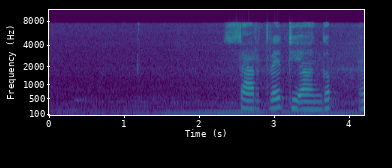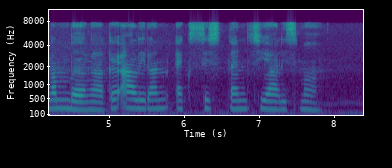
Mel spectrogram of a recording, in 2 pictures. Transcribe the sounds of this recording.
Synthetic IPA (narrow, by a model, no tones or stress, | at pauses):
sart̪ɾed̪̥i̤aŋɡəp̚ŋəmbaŋakeʔaliɾanɛksist̪ɛnsialismə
